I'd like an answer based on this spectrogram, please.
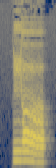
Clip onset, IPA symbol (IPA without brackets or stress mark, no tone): ɲ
